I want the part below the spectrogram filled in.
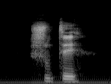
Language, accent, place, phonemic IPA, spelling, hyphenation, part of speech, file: French, France, Lyon, /ʃu.te/, shooter, shoo‧ter, verb, LL-Q150 (fra)-shooter.wav
- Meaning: 1. to shoot the ball forward in an attempt to place it in the opponent's goal 2. to shoot up, inject oneself with drugs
